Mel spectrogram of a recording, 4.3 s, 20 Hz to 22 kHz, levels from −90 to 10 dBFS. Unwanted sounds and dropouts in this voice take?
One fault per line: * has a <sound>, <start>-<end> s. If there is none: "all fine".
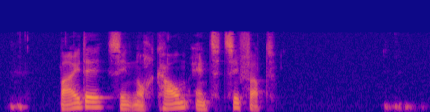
all fine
